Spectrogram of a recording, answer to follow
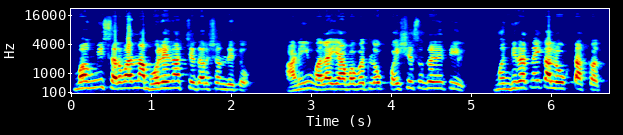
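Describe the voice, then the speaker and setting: A woman voicing a mischievous young boy who talks with excited, playful glee. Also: sits high, moderate pace, natural voice. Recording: dull lo-fi recording.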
